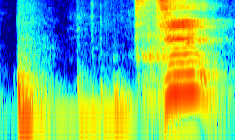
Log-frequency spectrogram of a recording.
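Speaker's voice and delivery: high burst of laughter. Real, not acted. Laughing at herself over snacks.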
